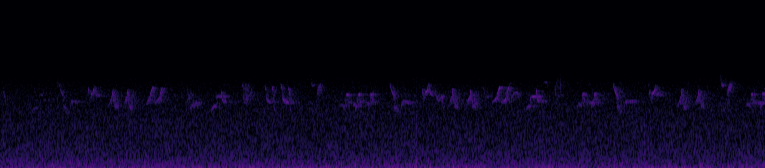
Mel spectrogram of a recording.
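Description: Faint bird calling: a steady run of short chirping notes, about two or three a second, over a constant low background hiss.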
